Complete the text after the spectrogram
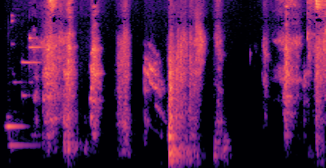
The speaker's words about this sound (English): My cat is blowing shit up on my desk, so apologies for that.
